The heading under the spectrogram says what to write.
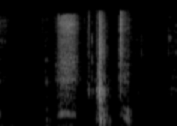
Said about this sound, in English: I just slammed my keyboard.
